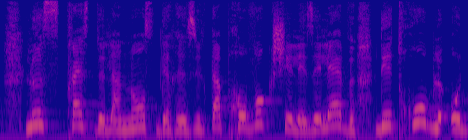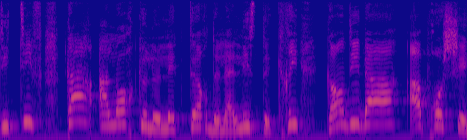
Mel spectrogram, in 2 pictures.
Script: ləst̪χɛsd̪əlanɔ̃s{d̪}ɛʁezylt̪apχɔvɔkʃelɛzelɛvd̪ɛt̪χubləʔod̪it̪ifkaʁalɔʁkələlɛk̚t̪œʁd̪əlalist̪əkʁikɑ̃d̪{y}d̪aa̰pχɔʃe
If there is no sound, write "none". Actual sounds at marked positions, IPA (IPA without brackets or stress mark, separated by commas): d̪, i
